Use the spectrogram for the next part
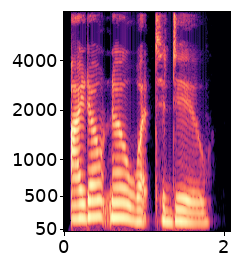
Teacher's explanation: Sadness tone, soft, slow, with longer pauses.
